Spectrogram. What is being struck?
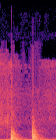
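Steel vehicle body panel.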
